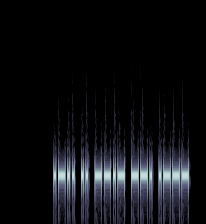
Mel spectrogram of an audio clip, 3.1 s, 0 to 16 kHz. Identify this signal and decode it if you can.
Morse code, heard as a keyed tone, about 36 wpm, 700 Hz. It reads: LIQGJ
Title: Code Groups - 5 Letters - 35wpm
